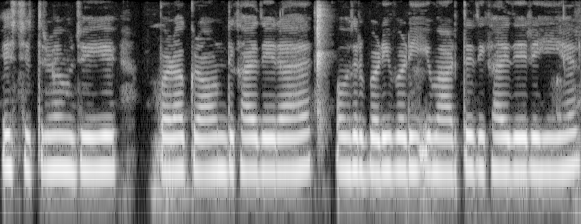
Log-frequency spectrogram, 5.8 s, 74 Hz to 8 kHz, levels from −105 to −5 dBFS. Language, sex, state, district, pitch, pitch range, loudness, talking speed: Hindi, female, Jharkhand, Deoghar, 225 Hz, 220-230 Hz, -17 LUFS, 195 wpm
